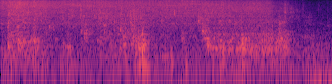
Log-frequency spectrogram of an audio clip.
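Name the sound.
tap running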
